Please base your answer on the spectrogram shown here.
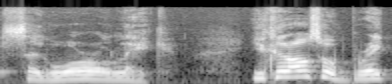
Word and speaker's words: Saguaro: Lake right Saguaro Saguaro it's not a g it's like pronounced it's like guacamole no guacamole well there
